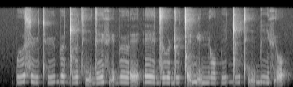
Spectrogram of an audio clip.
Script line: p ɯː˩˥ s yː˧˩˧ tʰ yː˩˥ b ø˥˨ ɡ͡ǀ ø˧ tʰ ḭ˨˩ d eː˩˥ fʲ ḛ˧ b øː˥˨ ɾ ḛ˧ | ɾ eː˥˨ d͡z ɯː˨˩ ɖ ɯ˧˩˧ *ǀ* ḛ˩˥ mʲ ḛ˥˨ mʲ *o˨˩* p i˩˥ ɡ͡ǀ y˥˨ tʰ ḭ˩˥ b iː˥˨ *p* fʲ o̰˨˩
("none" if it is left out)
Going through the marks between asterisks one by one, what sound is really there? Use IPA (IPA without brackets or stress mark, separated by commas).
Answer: ǀ, o˨˩, none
